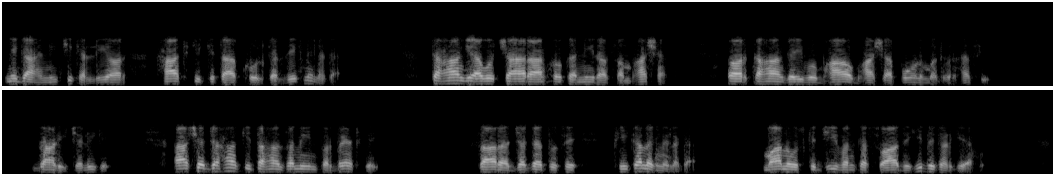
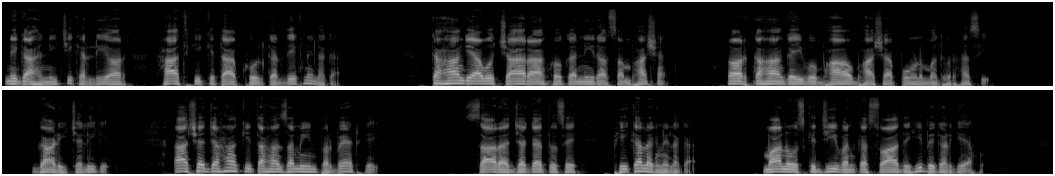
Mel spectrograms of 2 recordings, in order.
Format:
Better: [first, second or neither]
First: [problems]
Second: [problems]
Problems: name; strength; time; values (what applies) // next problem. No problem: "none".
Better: second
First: phone-call audio; poor line; nothing above 3.5 kHz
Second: none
